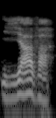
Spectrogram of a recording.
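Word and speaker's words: YHVH: Y H V H. So it is YAHVAH.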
